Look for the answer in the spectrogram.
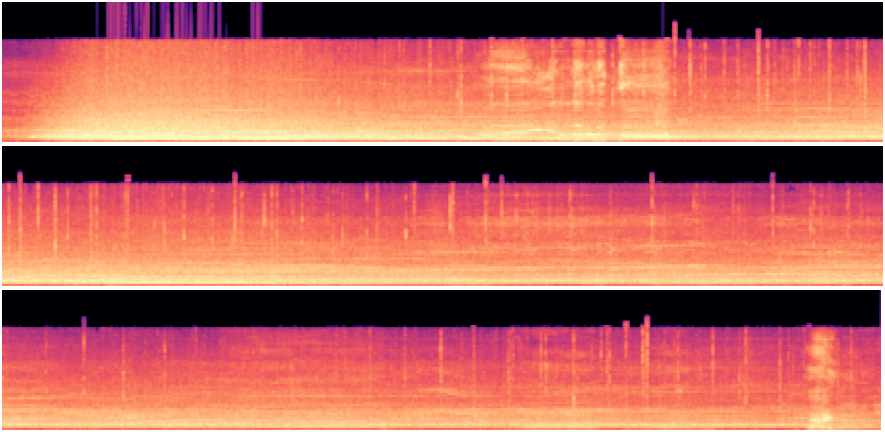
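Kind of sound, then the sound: crowd, audience screaming and cheering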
